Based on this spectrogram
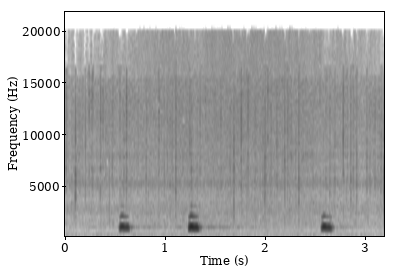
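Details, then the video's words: A Northern Saw-whet Owl recorded in the wild gives three clear, mid-pitched whistled toots at an uneven pace, each short and pure, over a faint low rumble. Its single-note call, like a soft truck reversing, can repeat hundreds of times. "This little owl will repeat this call hundreds of times in a row."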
